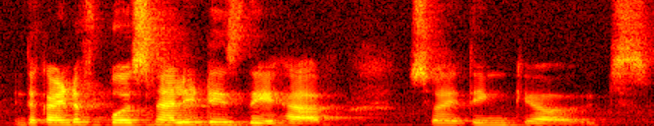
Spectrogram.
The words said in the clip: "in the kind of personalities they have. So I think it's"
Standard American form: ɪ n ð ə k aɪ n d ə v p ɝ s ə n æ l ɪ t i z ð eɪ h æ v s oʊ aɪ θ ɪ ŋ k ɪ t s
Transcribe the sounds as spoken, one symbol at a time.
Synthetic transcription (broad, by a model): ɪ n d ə k aɪ n d ə v p ɝ s ə n æ l ɪ t i z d eɪ h æ v s oʊ aɪ t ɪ ŋ k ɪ t s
